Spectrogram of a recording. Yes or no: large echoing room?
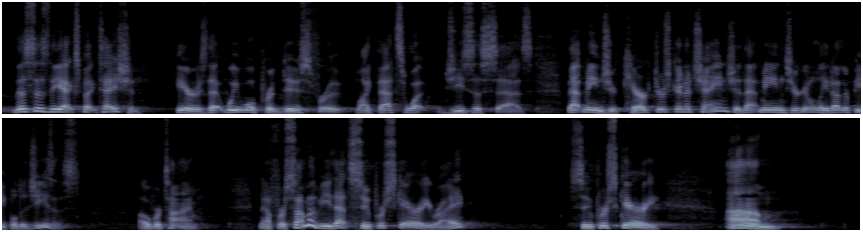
yes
